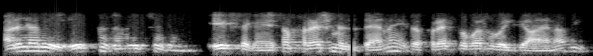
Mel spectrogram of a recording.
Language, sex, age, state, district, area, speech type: Hindi, male, 18-30, Madhya Pradesh, Jabalpur, urban, conversation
